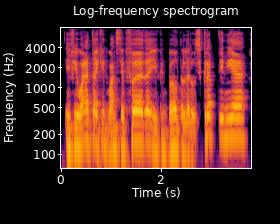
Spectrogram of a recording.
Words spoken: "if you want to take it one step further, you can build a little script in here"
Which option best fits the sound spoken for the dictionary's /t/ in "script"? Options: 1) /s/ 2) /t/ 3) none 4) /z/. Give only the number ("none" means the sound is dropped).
2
